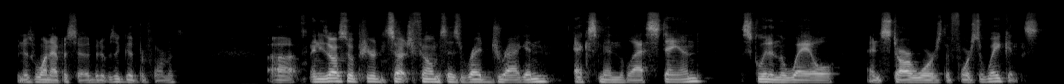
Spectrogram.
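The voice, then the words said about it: Calm NPR-style radio voice. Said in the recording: “my voice has suddenly taken on an NPR quality. Maybe I'm just very tired.”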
